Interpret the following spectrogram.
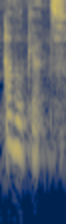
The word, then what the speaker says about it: avocats: Elle dit que ses parents sont avocates à la place de avocat. Là encore une fois, elle a prononcé le T alors qu'il ne faut pas le prononcer comme Margot Robbie dans Croissant, Croissante.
